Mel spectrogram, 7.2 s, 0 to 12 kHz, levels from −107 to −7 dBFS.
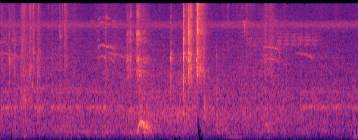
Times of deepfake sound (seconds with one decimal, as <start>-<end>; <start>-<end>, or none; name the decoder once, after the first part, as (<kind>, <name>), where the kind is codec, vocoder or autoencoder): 0.0-5.2 (vocoder, Vocos); 5.9-7.2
